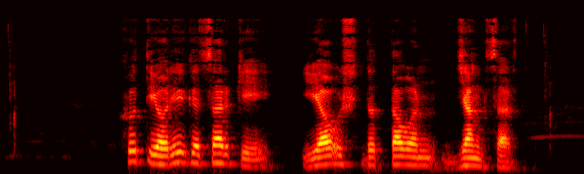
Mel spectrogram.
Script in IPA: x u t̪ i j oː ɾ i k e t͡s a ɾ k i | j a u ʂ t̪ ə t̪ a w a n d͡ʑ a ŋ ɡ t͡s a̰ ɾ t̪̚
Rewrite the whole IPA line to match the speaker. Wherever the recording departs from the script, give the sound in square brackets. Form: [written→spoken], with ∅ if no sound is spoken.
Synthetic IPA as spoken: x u t̪ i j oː ɾ i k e t͡s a ɾ k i | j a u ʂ [t̪→d̪] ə t̪ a w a n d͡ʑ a ŋ ɡ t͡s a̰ ɾ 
